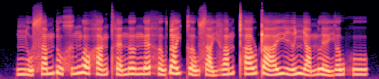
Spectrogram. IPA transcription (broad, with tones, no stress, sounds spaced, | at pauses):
ɲ u˨˩˨ s a˧˥ m ɗ u˨˩ x ɨ˧˥ ŋ l ɔ˨˩˦ h a˨˩˦ ŋ t̪ʰ ɛ˨˩˨ n əː˧ ŋ ɛ˧˥ h ə˨˩˦ w ɗ a˧˥ j k əː˨˩˨ w s a˨˩˨ j v a˧˥ m t̪ʰ a˧˥ w ʈ aː˨˩˦ j i˨˩˦ ə̯ ɲ a˨˩˦ m l e˨˩ j ə˧ w h u˧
